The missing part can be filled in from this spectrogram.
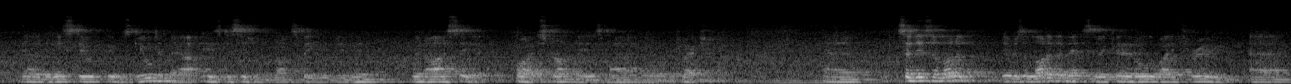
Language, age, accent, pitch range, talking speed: English, 40-59, Australian, 115-135 Hz, 185 wpm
